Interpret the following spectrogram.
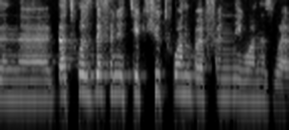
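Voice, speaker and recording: A woman talks at a fairly quick pace with a French accent and a dark, mellow tone. Her intonation is fairly even against a quiet background. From France. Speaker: business leader. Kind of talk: interview.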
